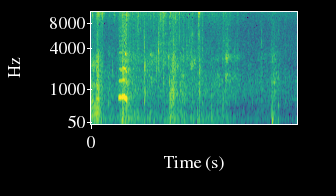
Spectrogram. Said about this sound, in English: That dog appeared to be scared of me.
